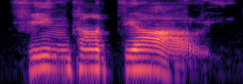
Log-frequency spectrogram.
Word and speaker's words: Fincantieri: Fincantieri.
